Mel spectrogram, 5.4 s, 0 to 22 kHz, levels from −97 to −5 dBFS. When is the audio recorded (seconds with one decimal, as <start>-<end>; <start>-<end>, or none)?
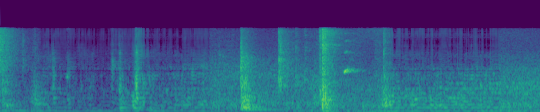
0.0-0.4; 2.1-3.9; 5.0-5.4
